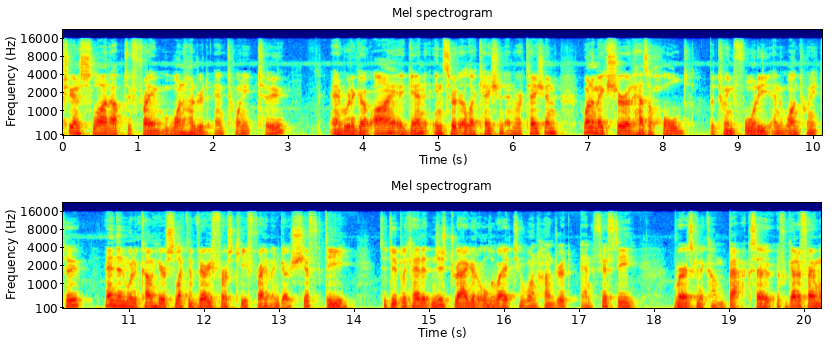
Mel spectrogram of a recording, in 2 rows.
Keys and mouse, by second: 0.3-17.6 drag, 6.4 i, 13.5 shift+d, 17.6-19.3 middle drag, 19.3-20.2 drag.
